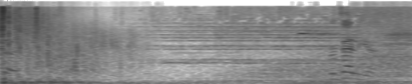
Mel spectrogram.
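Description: Confringo fire-blast spell in Hogwarts Legacy, loud, close booming explosions at the start that decay into a rumbling tail, with a smaller burst near the end.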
